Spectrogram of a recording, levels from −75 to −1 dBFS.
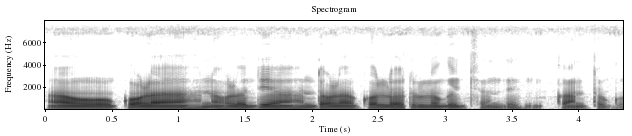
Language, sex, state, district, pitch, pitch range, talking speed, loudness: Odia, male, Odisha, Malkangiri, 110 Hz, 105-110 Hz, 110 wpm, -19 LUFS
